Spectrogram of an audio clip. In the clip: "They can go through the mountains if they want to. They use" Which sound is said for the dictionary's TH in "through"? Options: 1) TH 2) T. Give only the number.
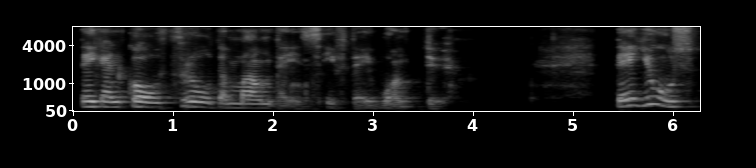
1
